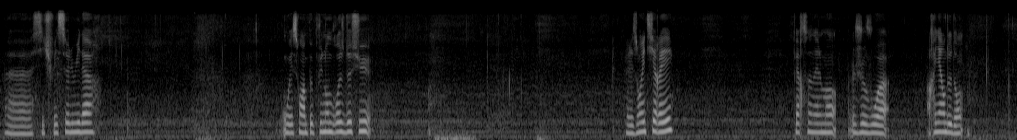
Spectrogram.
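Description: A woman speaks calmly and close into a microphone, in short phrases with pauses.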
